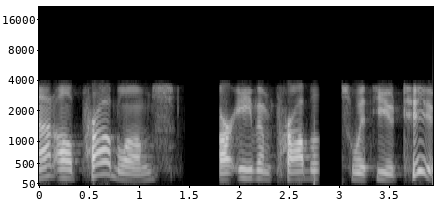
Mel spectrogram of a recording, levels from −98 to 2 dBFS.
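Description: Packet loss with pitch repetition at 2.76 to 3.04 s: about 280 ms of audio went missing, so the last pitch period repeats briefly as a buzzy hold, fades to silence, then cross-fades back into the narrowband telephone sound.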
